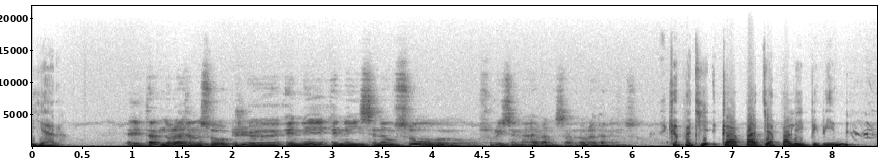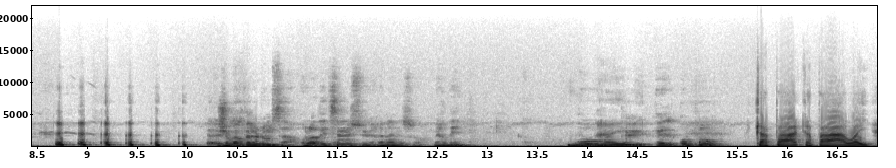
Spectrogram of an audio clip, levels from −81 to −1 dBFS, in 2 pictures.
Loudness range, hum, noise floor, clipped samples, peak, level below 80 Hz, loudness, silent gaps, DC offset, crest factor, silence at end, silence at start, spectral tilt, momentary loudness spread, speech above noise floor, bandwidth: 3 LU; none; -36 dBFS; under 0.1%; 0 dBFS; -40 dBFS; -14 LUFS; none; 1%; 14 dB; 0 s; 0 s; -7 dB/octave; 10 LU; 22 dB; 13.5 kHz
